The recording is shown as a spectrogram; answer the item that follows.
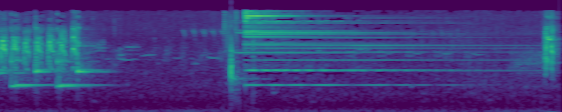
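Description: A quick run of rapid pecking taps mixed with short chirpy tones, then, a little under two seconds in, a single bright bell-like ding that rings on and fades away: cartoon sound effects for the woodpecker marking the pole.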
